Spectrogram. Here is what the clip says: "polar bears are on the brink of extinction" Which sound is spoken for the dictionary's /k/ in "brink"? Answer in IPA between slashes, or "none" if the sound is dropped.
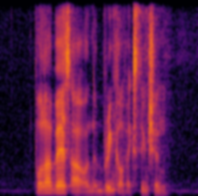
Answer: /k/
